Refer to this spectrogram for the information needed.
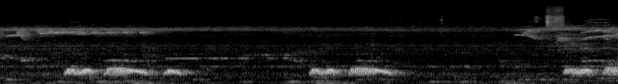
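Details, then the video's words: Captive spotted dove in Vietnam, kept by a breeder, uttering slow groups of three hollow cooing notes with long pauses between, over a high steady whine and faint low rumbling. "ĐÂY MỚI LÀ CHIM CU GÁY"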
